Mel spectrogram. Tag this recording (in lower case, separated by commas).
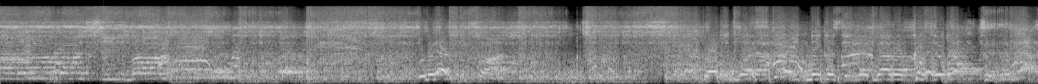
techno, music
